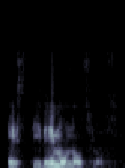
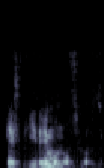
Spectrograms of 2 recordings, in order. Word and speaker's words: estirémonoslos: One syllable is los, two syllables is nos, mo is the third one, and then we're going to add our accent over the E. So we get estirémonoslos. Estirémonoslos.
